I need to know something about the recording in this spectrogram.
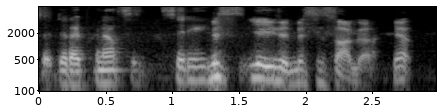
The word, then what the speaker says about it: Mississauga: I don't want to mispronounce it did I pronounce it cities yeah you did Mrs Saga yep Mississauga so it's interesting because some of the like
